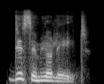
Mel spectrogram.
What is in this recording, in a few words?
"dissimulate", Indian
